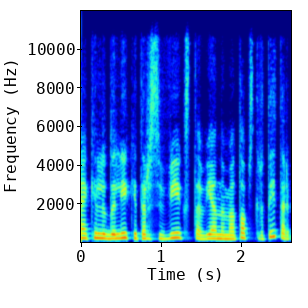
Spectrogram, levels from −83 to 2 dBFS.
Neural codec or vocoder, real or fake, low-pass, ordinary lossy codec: codec, 24 kHz, 0.9 kbps, DualCodec; fake; 10.8 kHz; Opus, 64 kbps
